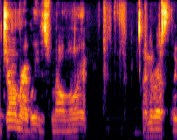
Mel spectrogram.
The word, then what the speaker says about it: Illinois: to say is from illinois the s is silent it's not all noise but uh yeah the drummer i believe is from illinois and the rest of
